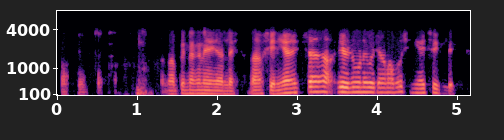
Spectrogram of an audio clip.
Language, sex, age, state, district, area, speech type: Malayalam, male, 18-30, Kerala, Idukki, rural, conversation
